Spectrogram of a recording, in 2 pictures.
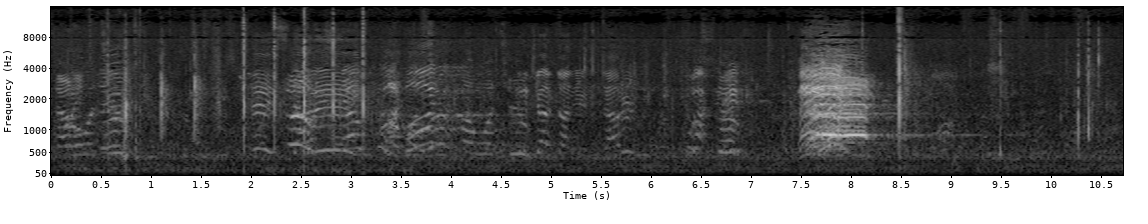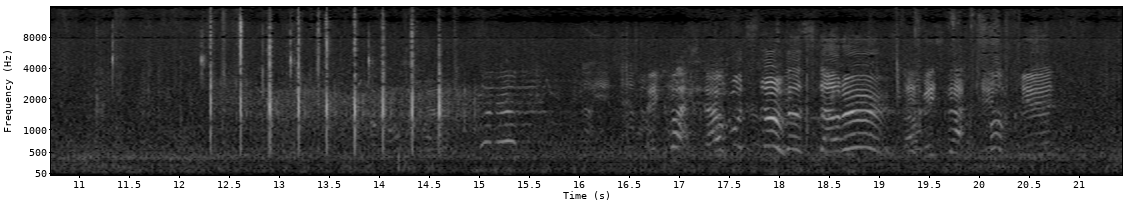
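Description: Young men call out and chatter loudly from a distance outdoors.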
